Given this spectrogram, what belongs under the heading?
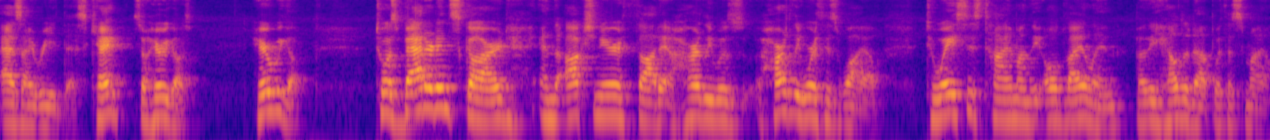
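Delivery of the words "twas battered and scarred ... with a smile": ordinary talk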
